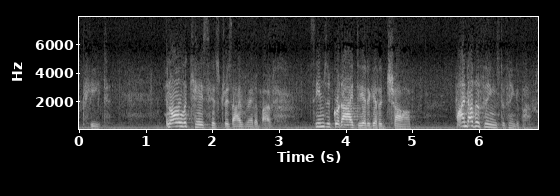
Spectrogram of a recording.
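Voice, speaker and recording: A guarded American career woman, sceptical and no-nonsense, with a bright, forceful voice and clipped delivery. The old radio drama recording has a clear bed of noise and hum. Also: low voice, sing-song, normal speed, heavily acted. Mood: dry, resisting. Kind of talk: 1940s radio acting. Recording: noisy, humming 1940s radio recording.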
